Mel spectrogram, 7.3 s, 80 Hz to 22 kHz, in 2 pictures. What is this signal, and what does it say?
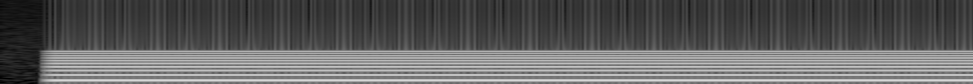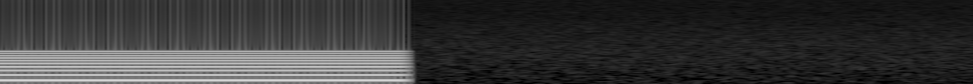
Ship horn signal, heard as a ship's horn, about 220 Hz. 1 long. At sea: a vessel nearing a blind bend, or under power and making way in fog.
